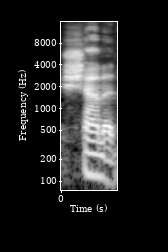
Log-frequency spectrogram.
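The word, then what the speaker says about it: Seanad: which is the senate i suppose you could say Shannon if you really want to pronounce the Irish way and T shook as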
